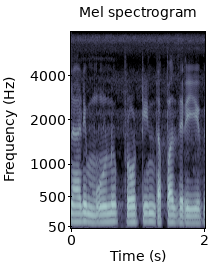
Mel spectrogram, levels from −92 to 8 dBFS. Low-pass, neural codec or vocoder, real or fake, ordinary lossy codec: none; none; real; none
